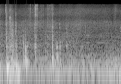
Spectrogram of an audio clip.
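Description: Low, steady rumble inside a moving car's cabin, with a few short clicks and knocks in the first second.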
